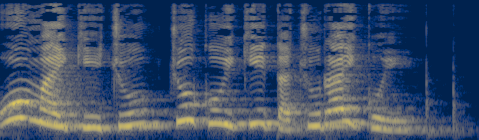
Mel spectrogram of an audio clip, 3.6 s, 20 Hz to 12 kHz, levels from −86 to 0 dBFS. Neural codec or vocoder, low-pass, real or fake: none; 10.8 kHz; real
